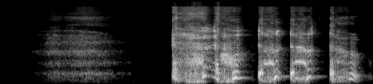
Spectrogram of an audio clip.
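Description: A soft intake of breath, then a rapid run of five harsh, hacking coughs: a coughing fit during flu.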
